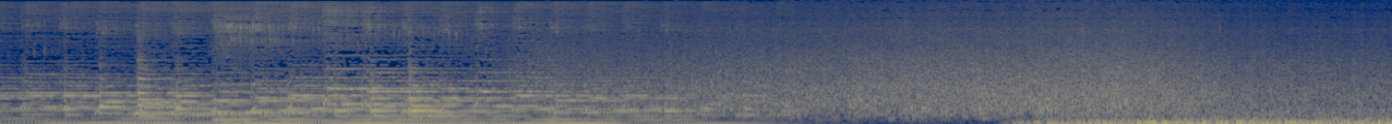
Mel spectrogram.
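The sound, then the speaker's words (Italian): A boat's engine drones steadily with a low, humming tone that fades after a few seconds, giving way to loud, continuous rushing water and wind noise as the boat sets off navigating on a river. “Iniziamo la navigazione sul fiume”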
